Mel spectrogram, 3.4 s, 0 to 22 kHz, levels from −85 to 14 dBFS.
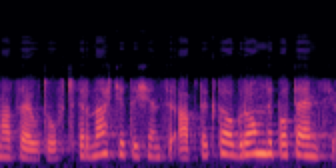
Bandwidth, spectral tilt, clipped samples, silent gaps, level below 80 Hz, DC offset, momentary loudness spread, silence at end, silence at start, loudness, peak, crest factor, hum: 9.2 kHz; -6 dB/octave; under 0.1%; none; -72 dBFS; under 0.1%; 9 LU; 0 s; 0 s; -22 LUFS; -6 dBFS; 16 dB; none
